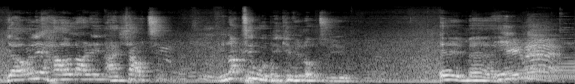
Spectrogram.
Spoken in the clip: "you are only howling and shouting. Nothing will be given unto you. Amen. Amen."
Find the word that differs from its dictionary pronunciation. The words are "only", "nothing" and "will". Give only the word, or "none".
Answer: nothing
